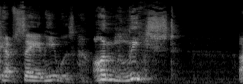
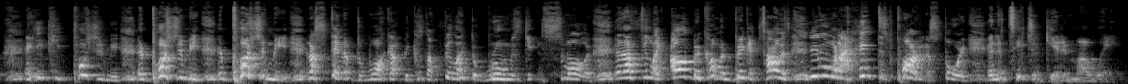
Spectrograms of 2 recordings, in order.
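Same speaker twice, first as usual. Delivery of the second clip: loud, driving, cornered urgency; mounting agitation; 2 semitones higher, 5 dB louder than usual. Acted. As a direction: pile it up as the pressure closes in. Pressure mounting toward the fight.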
